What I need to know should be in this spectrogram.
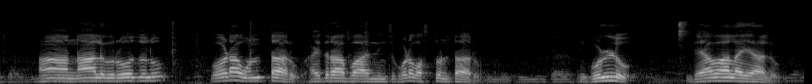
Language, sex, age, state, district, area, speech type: Telugu, male, 60+, Andhra Pradesh, Bapatla, urban, spontaneous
